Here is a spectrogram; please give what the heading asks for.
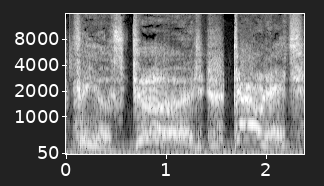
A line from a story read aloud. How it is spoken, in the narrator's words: He shouted, spitting the words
